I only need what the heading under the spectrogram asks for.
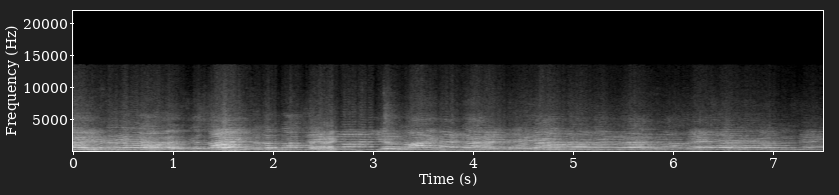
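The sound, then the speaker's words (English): Several voices shout loudly and continuously over one another, raised and strained, with no pause for the full stretch: hecklers interrupting a press conference as law enforcement escorts them outside, the shouting lasting less than a minute. “The shouting went on for less than a minute as the hecklers were escorted outside by law enforcement.”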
